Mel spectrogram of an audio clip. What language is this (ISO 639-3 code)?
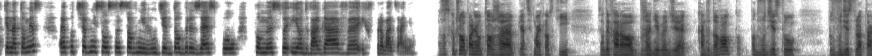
pol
